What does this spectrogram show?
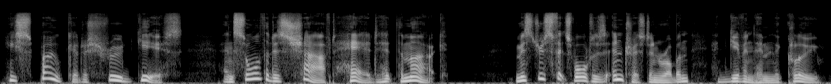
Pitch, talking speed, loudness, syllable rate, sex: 140 Hz, 180 wpm, -19 LUFS, 4.8 syllables/s, male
